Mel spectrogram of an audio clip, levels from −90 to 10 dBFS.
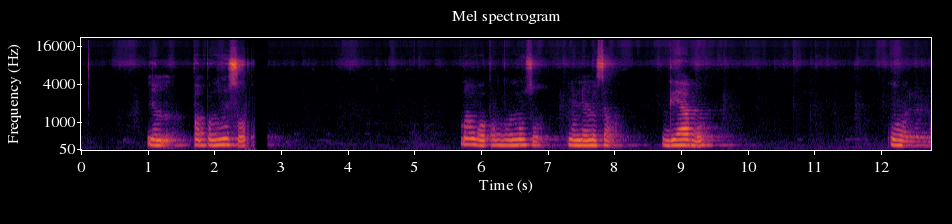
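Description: From 2.45 to 2.86 s there is repeated packet loss, with a robotic sound. Audio went missing again and again. Each hole was patched by stretching the last sound, for about 284 ms in all. The longest gap is 199 ms. The speech sounds choppy.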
